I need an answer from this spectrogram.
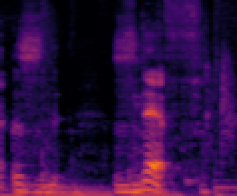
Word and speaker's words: Zniw: How do I pronounce this again? Zniw.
